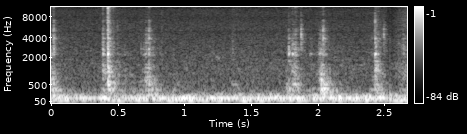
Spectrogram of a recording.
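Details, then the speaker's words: Half-scale NASCAR race car: scattered sharp clicks with no cranking, tachometer light going completely off on start attempts; owner suspects the battery is toast, plans full recharge and retest. "I'm pretty sure this battery's just toast because the light on the tachometer is going completely off when I try and start it"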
